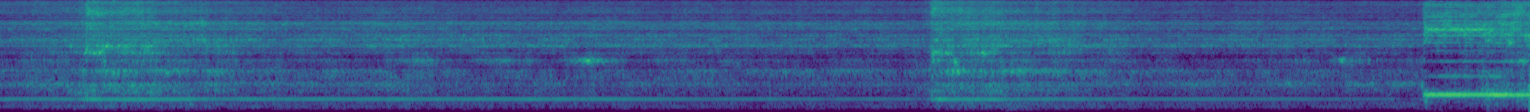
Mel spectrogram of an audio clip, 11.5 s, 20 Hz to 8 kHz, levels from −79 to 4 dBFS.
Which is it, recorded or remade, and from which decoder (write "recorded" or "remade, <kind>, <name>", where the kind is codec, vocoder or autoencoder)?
remade, codec, HILCodec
